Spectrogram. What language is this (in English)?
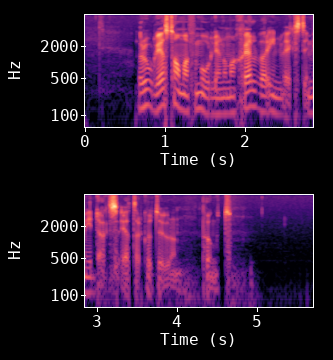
Swedish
